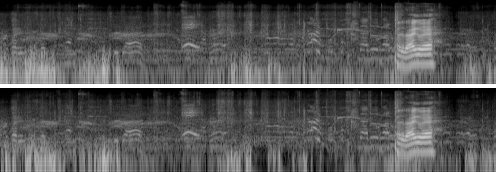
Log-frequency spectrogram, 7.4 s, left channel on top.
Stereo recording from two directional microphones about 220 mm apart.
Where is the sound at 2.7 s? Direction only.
45° left (ahead or behind).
